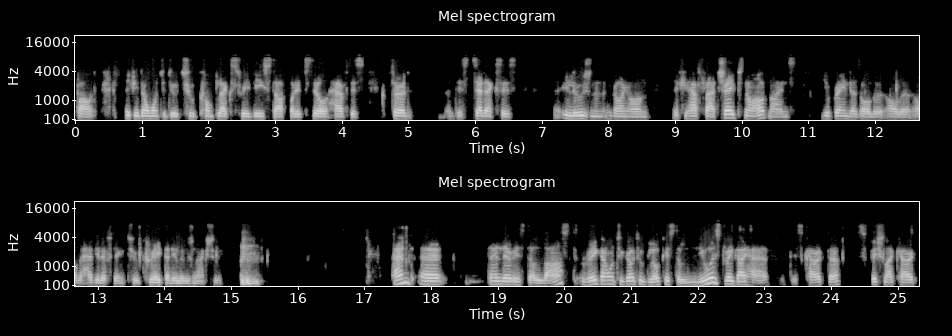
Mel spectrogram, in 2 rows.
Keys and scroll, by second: 15.3 super+w, 17.5 super+h.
